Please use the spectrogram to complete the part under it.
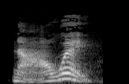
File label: "nawei", mandarin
